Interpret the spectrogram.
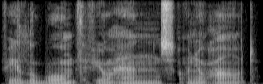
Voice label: voiceover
